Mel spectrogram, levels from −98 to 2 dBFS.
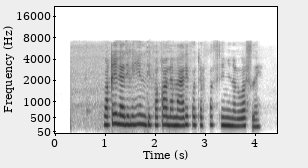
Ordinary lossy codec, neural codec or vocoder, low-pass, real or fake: AAC, 48 kbps; autoencoder, 48 kHz, 32 numbers a frame, DAC-VAE, trained on Japanese speech; 7.2 kHz; fake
